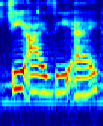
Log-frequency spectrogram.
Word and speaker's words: Geyser: white color here and I think it's pronounced geyser it's GI za but it's a really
